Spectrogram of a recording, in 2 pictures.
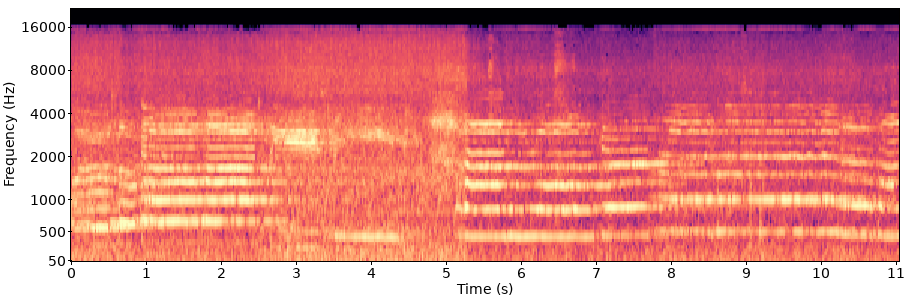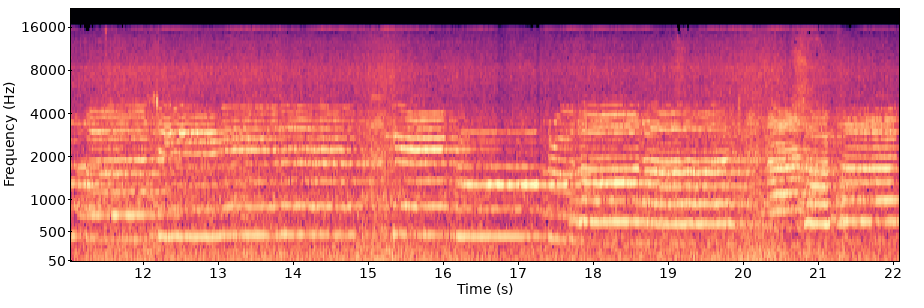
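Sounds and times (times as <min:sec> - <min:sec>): low background rumble: 0:00.0 - 0:22.0
slow melody of long notes: 0:00.0 - 0:22.0.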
